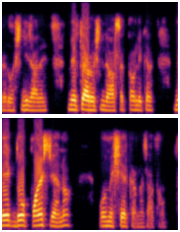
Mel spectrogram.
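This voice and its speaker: A man with a somewhat breathy, dark, mellow voice of medium pitch speaks at a moderate pace in a monotone, flat intonation, the sound dry and close with no echo. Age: 60s. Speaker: current affairs commentator. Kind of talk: live talk show discussion. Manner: halting, many fillers.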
